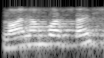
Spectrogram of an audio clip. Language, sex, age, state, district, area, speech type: Bengali, male, 18-30, West Bengal, Jalpaiguri, rural, conversation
